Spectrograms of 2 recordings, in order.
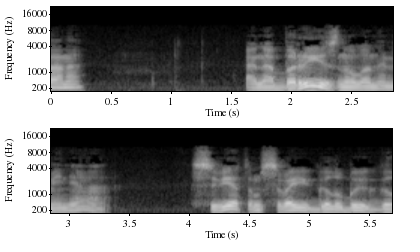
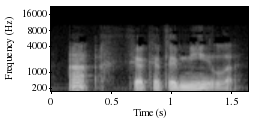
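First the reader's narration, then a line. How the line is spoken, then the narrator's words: Affectedly casual duchess. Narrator (Russian): нарочито небрежным тоном проговорила герцогиня Германская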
